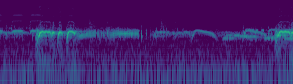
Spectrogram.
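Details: Local zebra dove singing loudly and persistently: a stuttering burst of quick mellow coos, then a long drawn-out hum-like coo that dips and rises, ending in another loud stuttered burst.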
